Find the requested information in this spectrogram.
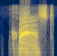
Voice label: "quest", American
